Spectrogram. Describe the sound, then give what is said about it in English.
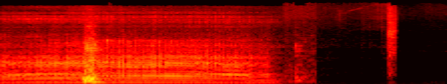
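Soft, low rumbling groan from slow, shuffling creatures moving through woods: a sustained, droning moan lasting about two seconds, followed by a shorter, fading grunt and then quiet. “They're groaning extremely, not extremely loud, but there's like a soft, rumble of a groan that seems to be coming from these things”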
